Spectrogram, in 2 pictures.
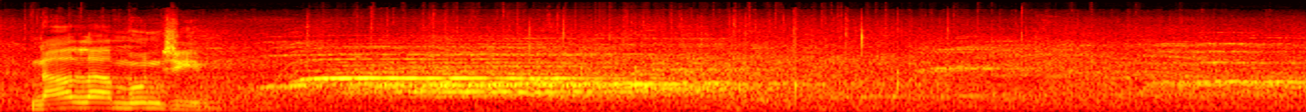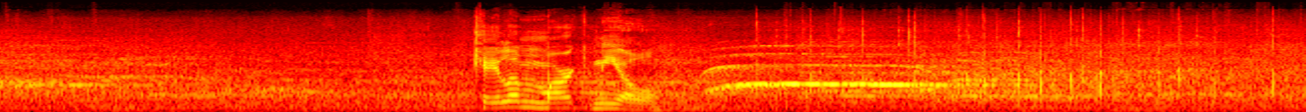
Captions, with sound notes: Nahla Manji. (audience cheering) Callum Mark Neal. (audience cheering)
